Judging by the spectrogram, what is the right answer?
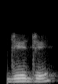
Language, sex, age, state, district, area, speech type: Punjabi, male, 45-60, Punjab, Tarn Taran, rural, conversation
